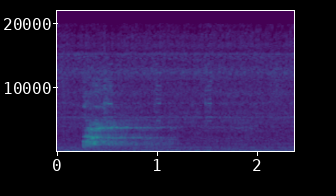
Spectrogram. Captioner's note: deep sigh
